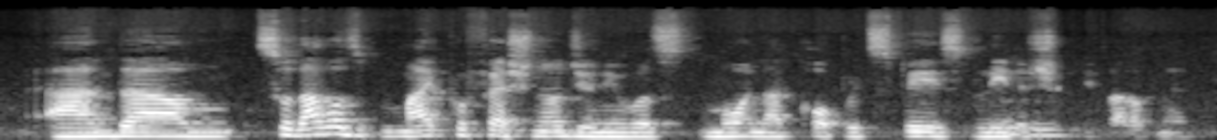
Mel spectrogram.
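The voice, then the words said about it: Trinidadian Caribbean accent. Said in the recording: “If you hear my accent, I'm originally from Trinidad, Caribbean boy.”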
